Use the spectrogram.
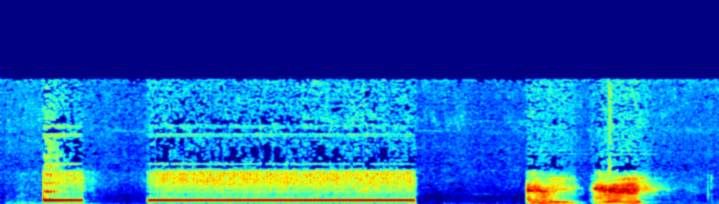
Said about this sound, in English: Okay. I'm going to dial up a cell phone. Here we go, guys.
